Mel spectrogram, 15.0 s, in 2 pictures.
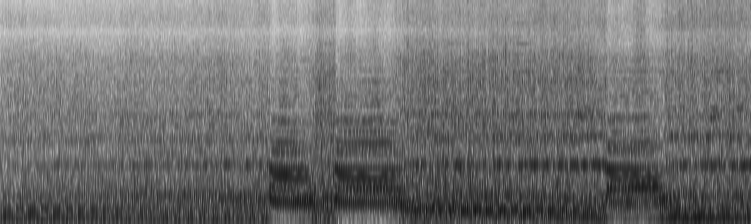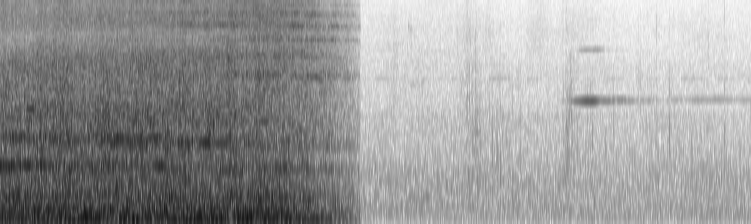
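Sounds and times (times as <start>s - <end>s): diesel locomotive engine drone: 0.0s - 15.0s
train horn blasts: 2.4s - 11.1s.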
